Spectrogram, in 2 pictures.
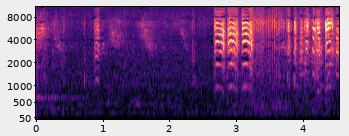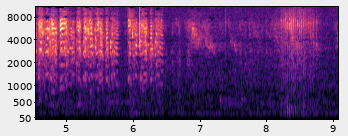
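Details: Zebra finch chirping in a rapid burst of nasal, buzzy notes, densely stacked and repeated for about four seconds, then a brief break and a shorter run; faint quiet chips come before and after.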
